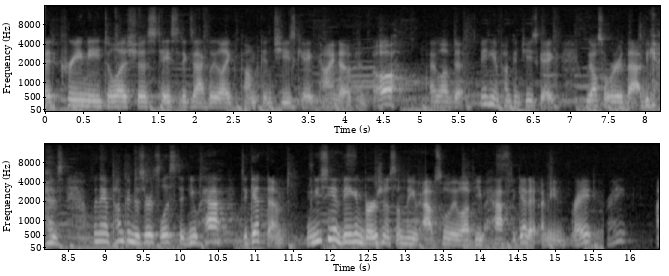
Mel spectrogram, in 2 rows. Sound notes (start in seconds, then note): 8.0 laughs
